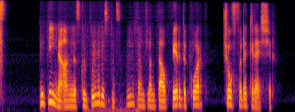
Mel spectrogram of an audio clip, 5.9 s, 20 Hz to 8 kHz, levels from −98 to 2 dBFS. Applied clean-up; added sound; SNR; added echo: neural mask model DeepFilterNet 3.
